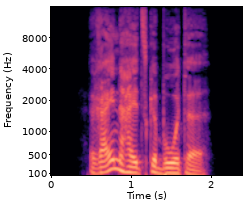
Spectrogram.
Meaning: nominative/accusative/genitive plural of Reinheitsgebot
- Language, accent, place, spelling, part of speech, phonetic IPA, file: German, Germany, Berlin, Reinheitsgebote, noun, [ˈʁaɪ̯nhaɪ̯t͡sɡəˌboːtə], De-Reinheitsgebote.ogg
